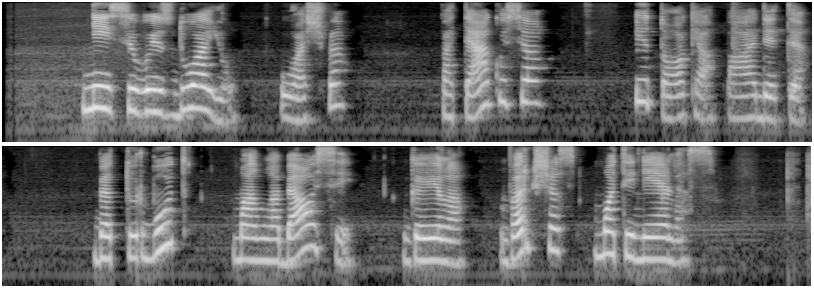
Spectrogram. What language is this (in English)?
Lithuanian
